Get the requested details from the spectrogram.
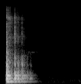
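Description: A new metal twenty-sided die is rolled on a table close to the microphone, landing with three quick knocking thuds that settle within about a third of a second. The die sounds solid, confirmed as good metal dice.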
